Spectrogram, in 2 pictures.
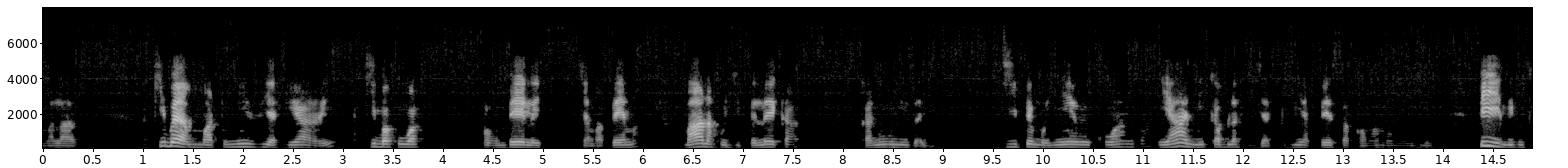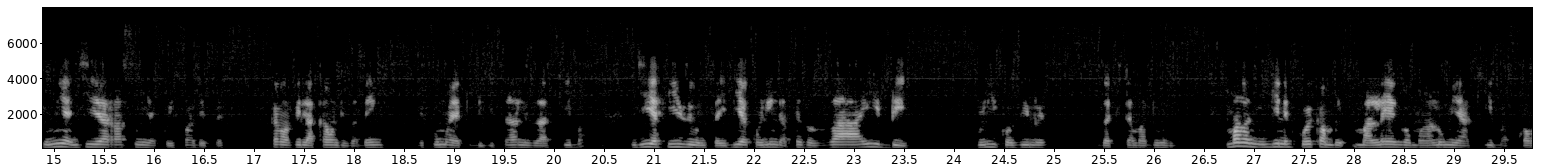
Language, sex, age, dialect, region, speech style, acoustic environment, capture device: Swahili, male, 18-24, Kenya - Mombasa, Kenya, happy, people talking, desktop / Windows / Chrome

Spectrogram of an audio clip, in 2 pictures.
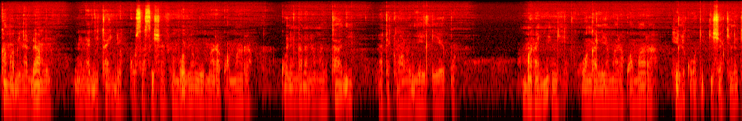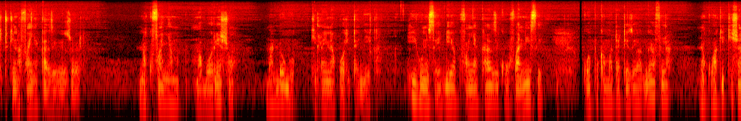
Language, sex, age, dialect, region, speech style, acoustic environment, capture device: Swahili, male, 25-34, Kenya - Nairobi Sheng-influenced, Kenya, relaxed, nature; people talking, mobile / Linux / Chrome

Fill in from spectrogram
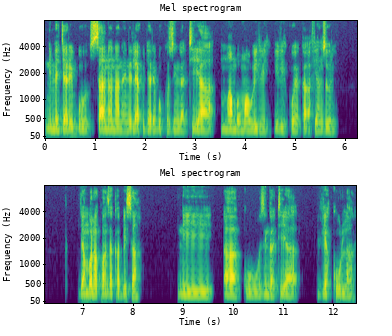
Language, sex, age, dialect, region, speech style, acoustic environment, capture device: Swahili, male, 35-44, Kenya - Nairobi Sheng-influenced, Kenya, relaxed, silence, desktop / Windows / Chrome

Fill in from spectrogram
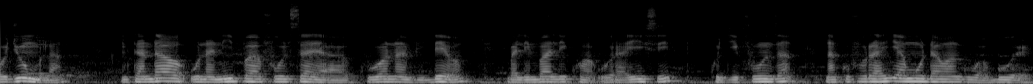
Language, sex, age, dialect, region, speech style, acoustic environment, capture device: Swahili, male, 25-34, Kenya - Nairobi Sheng-influenced, Kenya, relaxed, silence, desktop / Windows / Chrome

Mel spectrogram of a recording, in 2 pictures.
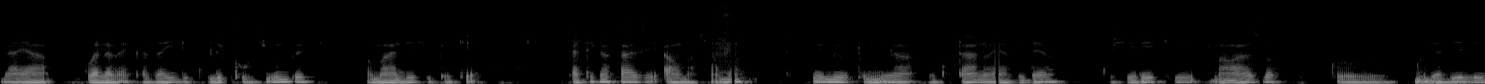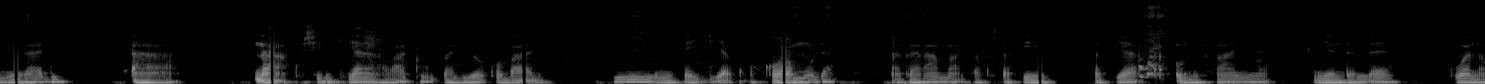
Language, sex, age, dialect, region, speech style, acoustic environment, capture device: Swahili, male, 25-34, Kenya - Mombasa, Kenya, relaxed, silence, mobile / Linux / Chrome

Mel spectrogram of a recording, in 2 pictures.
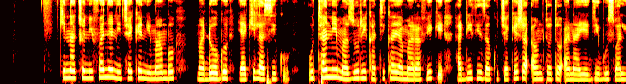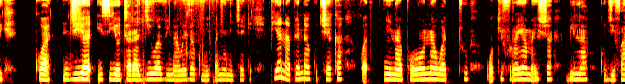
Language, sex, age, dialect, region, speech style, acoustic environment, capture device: Swahili, female, 35-44, Kenya - Nairobi Sheng-influenced, Kenya, nervous, silence, mobile / Linux / Chrome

